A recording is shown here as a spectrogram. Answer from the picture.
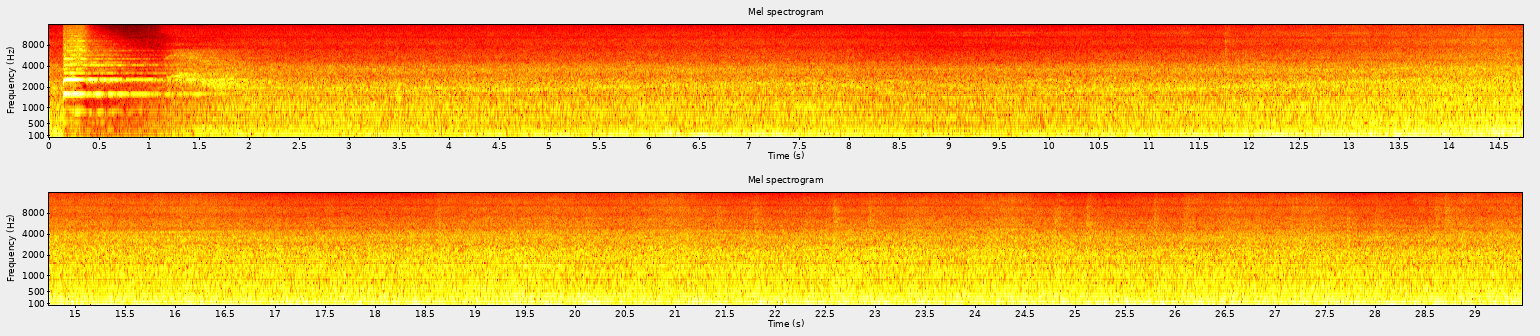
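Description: JR Hokkaido Super Kamui limited express electric train pulling out of the platform. A short, loud sound with clear tones opens it, then the rumble of wheels and running gear builds and holds steady as the carriages pass, with a faint whine that slides down and back up in pitch.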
